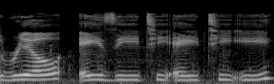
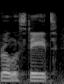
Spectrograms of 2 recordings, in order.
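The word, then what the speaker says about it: Real AZtate: name yeah it's spelled real a-z-t-a-t-e commonly pronounced real a-z tate but it's pronounced real estate and we are in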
